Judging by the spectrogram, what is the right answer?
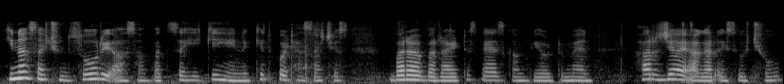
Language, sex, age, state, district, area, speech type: Kashmiri, female, 30-45, Jammu and Kashmir, Budgam, rural, spontaneous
